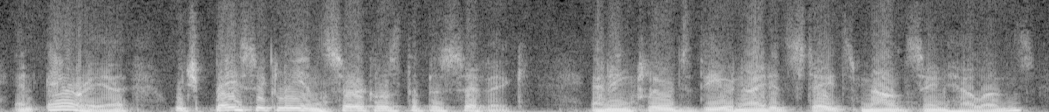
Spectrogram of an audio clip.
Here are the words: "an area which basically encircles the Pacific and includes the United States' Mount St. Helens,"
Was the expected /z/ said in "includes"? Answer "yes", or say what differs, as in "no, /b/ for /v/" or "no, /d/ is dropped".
yes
